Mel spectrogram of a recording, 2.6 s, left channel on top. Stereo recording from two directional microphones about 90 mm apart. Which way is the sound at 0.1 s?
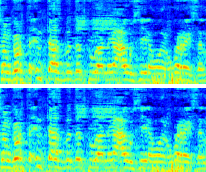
30° right (ahead or behind).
